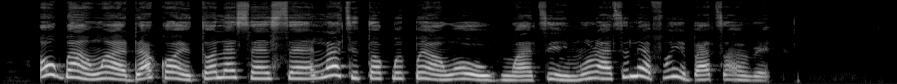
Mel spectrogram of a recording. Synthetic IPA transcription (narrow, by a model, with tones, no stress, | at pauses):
o˦ɡ͡ba˦a˨w̃ɔ̃˧a˨da˨˦kɔ˧ɛ˨tɔ˨˦lɛ˦sɛ˧sɛ˧la˦ti˧tɔ˧k͡pe˦k͡pe˦a˦˨w̃ɔ̃˧o˨ɡũ˨a˨ti˧˨mũ˨˦ɾa˧ti˦lɛ˦˨fũ˨˦i˦˨ba˨˦tã˧˨ɾɛ˨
